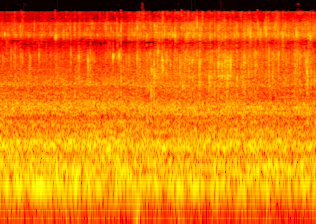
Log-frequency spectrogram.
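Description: Amudi fish fry Digha style in hot oil, the small fish browning until reddish, giving a loud, steady, dense sizzle that fills the whole stretch without a break.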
